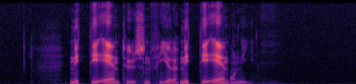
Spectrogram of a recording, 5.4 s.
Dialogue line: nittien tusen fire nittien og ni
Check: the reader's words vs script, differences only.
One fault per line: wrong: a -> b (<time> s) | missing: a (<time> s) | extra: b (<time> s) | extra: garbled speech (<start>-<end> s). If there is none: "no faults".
no faults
